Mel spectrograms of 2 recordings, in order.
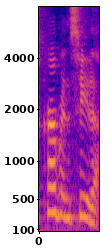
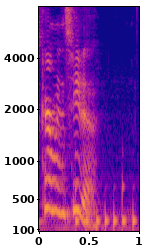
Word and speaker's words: Carmencita: does a god that's carbon cita I'm gonna Auto apply it's so hard to remember how to say her name god dammit that's Carmencita says she wants learning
